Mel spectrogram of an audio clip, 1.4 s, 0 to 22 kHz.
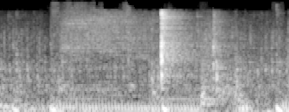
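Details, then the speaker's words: Bike with 1x10/1x11/1x12 rear derailleur, upshifting to seventh sprocket: quick light metallic clicks as the chain pushes against the bigger sprocket; chain clicking from excess cable tension. "seventh even more noise and when you're listening to this noise it's important to try to uh to um find out whether the chain is rubbing against those um uh uh on the left on or on the right side"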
